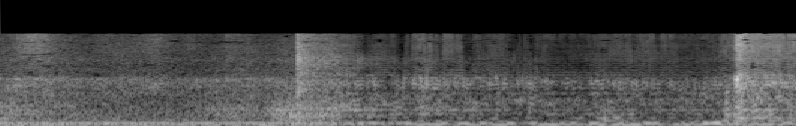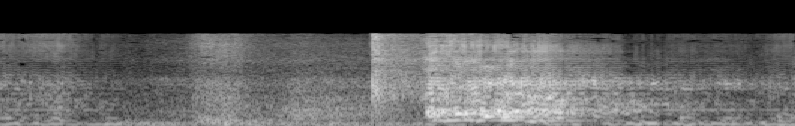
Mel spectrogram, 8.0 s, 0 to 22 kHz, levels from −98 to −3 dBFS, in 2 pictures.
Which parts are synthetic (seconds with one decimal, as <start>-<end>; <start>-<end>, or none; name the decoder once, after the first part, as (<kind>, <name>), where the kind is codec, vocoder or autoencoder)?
1.7-4.6 (vocoder, BigVGAN v2); 6.1-8.0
